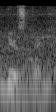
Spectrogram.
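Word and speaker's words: Euston: I thought it sounded like Houston, Texas, but it's not. It's, you see that? E-U-S-T-O-N. But when it's pronounced, it's pronounced like Houston.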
